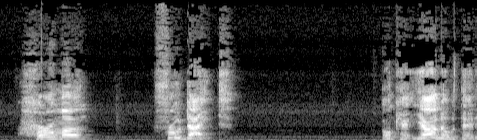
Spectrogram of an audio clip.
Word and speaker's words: hermaphrodite: word is uh uh they pronounce it here herma frodite okay y'all know what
